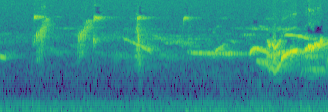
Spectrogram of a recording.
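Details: Shama recorded in the wild near flowing water: a few short, separate high chirped notes, then a quick rising run of bright, sliding whistles at the close, with a low background hum.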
